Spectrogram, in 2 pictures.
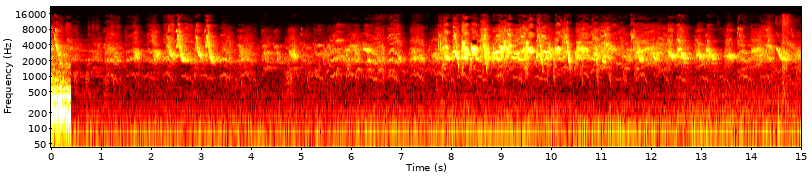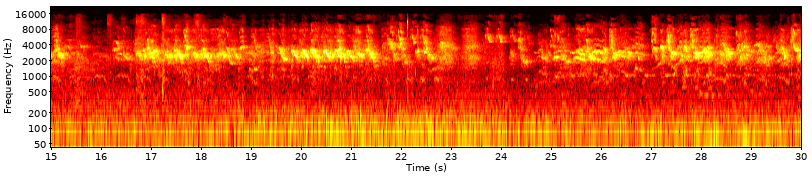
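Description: A flock of birds squawking and chirping in a busy, continuous chatter of rapid calls, swelling louder in several stretches.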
